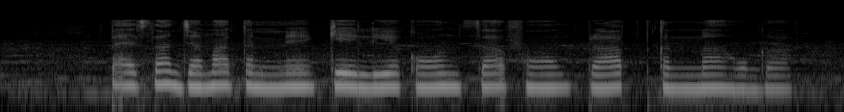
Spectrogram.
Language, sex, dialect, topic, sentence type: Hindi, female, Kanauji Braj Bhasha, banking, question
